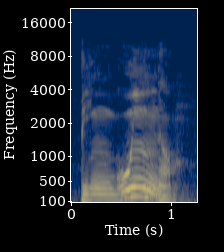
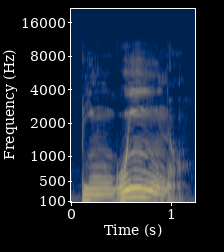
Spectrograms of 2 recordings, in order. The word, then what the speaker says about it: pingüino: Par exemple, dans le mot pingüino, c'est pour séparer le son de la "u" et la "i" pingüino manchot, le manchot, l'animal manchot.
